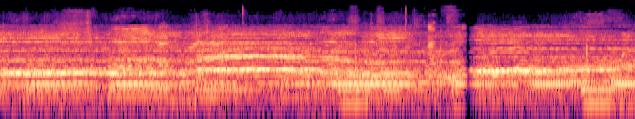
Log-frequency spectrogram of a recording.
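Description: Elementary school children's choir singing a song over instrumental accompaniment, with one momentary drop-out about three-quarters of the way through.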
